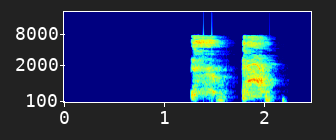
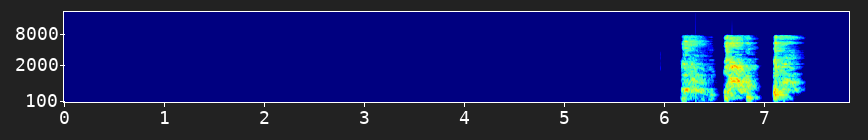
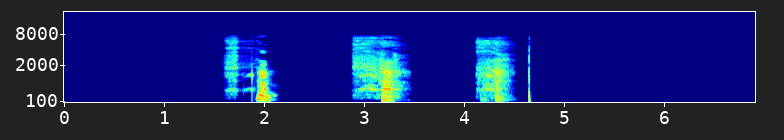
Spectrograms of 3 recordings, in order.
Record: cough_length: 2.5 s
cough_amplitude: 31965
cough_signal_mean_std_ratio: 0.4
three_cough_length: 7.9 s
three_cough_amplitude: 28737
three_cough_signal_mean_std_ratio: 0.22
exhalation_length: 6.9 s
exhalation_amplitude: 27595
exhalation_signal_mean_std_ratio: 0.26
survey_phase: beta (2021-08-13 to 2022-03-07)
age: 45-64
gender: Male
wearing_mask: 'No'
symptom_none: true
smoker_status: Current smoker (e-cigarettes or vapes only)
respiratory_condition_asthma: false
respiratory_condition_other: false
recruitment_source: REACT
submission_delay: 2 days
covid_test_result: Negative
covid_test_method: RT-qPCR
influenza_a_test_result: Unknown/Void
influenza_b_test_result: Unknown/Void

